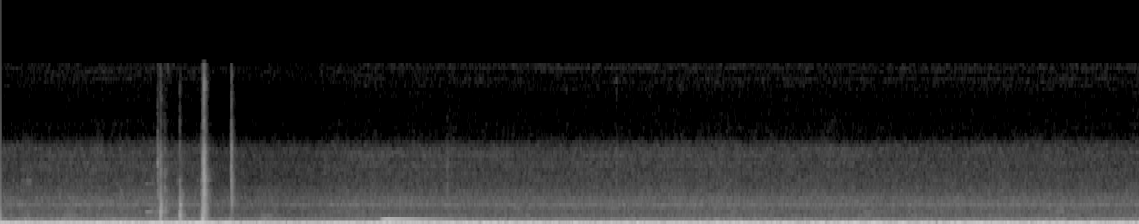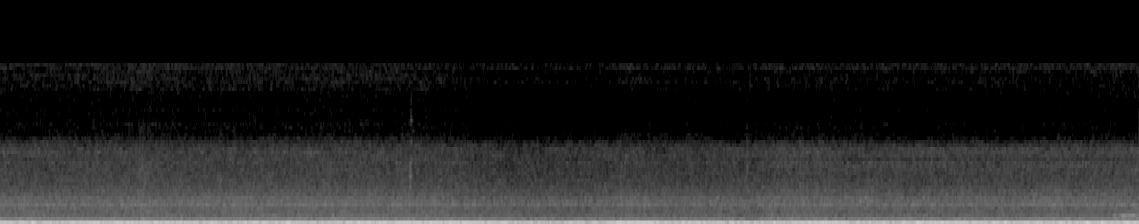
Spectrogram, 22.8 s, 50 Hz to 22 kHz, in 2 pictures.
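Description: Steady low cabin drone of a Boeing 777-300ER in flight on its descent, from its GE90 engines and the air rushing past the fuselage, heard from a window seat. A few faint clicks come about two seconds in.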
